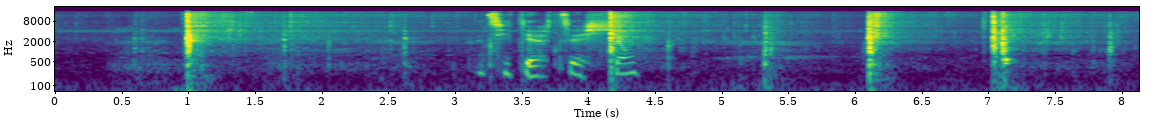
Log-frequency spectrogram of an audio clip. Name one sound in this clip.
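A machete chops into bamboo with sharp knocks.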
